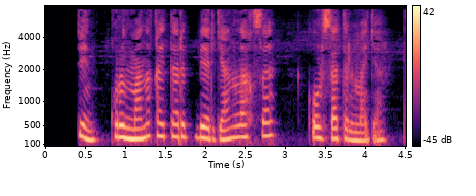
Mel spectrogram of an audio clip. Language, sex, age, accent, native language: Uzbek, female, 18-24, Samarqand, Uzbek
